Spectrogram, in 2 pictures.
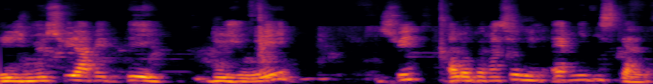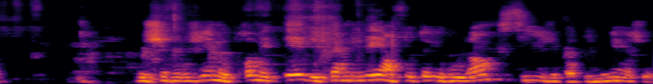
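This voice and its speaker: A woman's fairly low, somewhat breathy voice with a dark, mellow tone, a fairly slow pace and long, frequent pauses. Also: ordinary pitch variation. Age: 70s. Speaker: former basketball player. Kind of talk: interview.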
